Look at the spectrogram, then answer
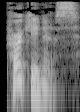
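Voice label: "perkiness", British English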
